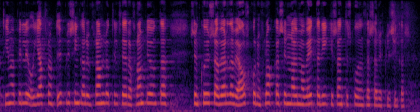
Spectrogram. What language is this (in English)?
Icelandic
